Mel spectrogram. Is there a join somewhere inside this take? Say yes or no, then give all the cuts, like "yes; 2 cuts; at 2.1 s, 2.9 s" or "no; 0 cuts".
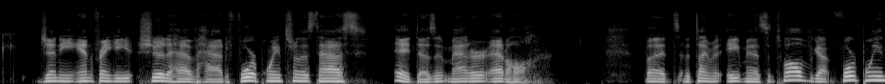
yes; 1 cut; at 6.8 s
